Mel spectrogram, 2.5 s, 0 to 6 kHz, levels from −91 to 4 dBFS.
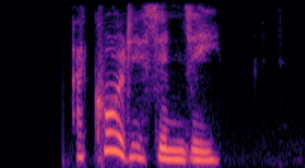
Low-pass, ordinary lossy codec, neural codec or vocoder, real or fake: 5.4 kHz; Opus, 32 kbps; none; real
